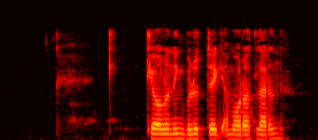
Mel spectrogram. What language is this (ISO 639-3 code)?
uzb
